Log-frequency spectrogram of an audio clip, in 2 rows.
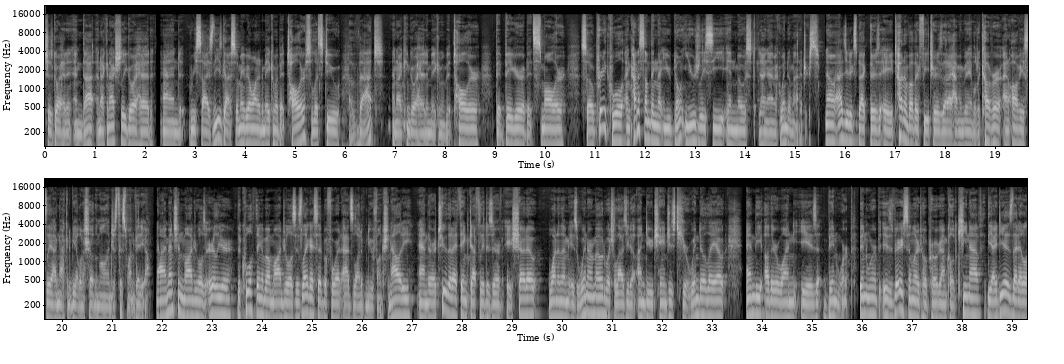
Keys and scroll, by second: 0.0-39.3 typing, 0.1 ctrl+g, 0.9 ctrl+x, 1.9 ctrl+z, 5.8 ctrl+z, 12.2 ctrl+g, 21.8 alt+x, 21.8 Return, 21.8 super+h, 21.8 F12, 35.9 F12.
